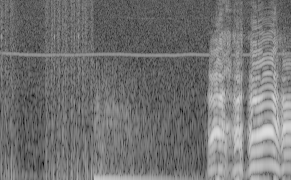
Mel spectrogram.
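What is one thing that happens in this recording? An explosion booms and then dies away.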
